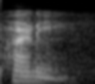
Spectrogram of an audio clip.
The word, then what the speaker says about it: Phani: And so my husband's request was that not to change my name too much, and so Guru Maharaj gave me Pani Sri Lakshmi. That was okay. – But your given name, Pani, was that Fanny? – No. It's Phani. The H is silent. It's Pani.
